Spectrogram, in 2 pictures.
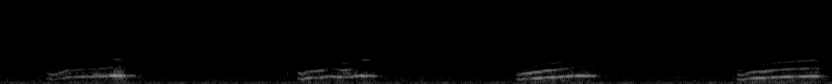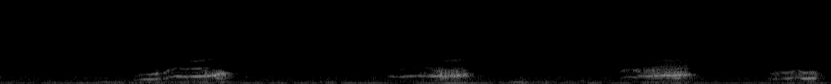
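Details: Sleeping dog snoring in regular, whistling, whiny sounds, about 27 a minute.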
